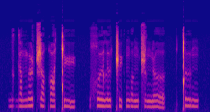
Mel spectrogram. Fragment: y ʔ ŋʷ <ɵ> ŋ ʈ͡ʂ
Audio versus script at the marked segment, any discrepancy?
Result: yes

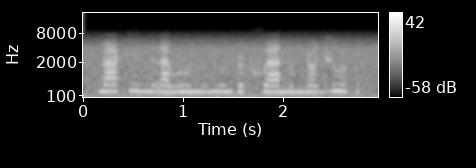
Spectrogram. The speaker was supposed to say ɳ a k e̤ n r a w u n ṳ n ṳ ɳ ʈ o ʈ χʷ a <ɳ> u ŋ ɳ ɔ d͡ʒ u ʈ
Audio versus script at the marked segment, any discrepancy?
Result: yes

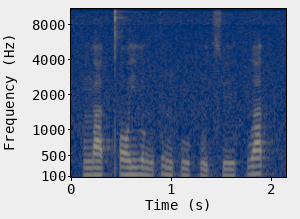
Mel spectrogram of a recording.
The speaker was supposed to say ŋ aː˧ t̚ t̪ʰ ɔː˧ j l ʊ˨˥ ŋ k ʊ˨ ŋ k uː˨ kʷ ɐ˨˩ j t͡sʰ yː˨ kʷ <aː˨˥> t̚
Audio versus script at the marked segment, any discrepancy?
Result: yes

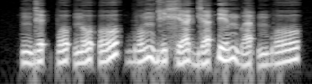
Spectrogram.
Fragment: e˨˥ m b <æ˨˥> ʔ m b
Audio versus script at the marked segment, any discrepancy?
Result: yes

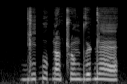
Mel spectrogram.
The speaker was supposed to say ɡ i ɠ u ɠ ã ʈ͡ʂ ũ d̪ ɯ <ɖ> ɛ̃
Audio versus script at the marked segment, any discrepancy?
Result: no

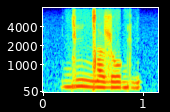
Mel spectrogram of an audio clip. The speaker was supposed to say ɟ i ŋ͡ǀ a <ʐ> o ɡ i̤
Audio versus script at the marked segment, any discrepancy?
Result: no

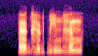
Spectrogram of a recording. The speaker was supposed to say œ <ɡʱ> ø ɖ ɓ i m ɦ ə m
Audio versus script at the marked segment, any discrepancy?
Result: no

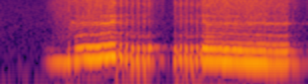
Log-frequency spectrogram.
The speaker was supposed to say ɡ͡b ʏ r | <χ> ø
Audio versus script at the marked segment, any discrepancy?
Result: yes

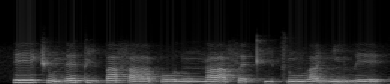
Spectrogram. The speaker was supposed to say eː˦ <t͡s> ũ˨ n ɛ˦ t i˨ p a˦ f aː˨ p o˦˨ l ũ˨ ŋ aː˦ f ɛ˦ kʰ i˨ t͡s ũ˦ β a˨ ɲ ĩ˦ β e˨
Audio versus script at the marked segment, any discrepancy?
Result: yes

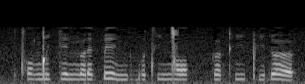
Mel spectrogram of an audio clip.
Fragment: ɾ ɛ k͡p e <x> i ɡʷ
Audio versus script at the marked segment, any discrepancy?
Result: yes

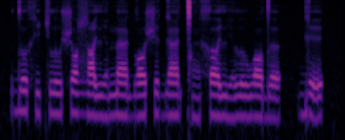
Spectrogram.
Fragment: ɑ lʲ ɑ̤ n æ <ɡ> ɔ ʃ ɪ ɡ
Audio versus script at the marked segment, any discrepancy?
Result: no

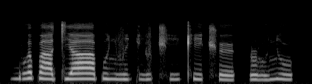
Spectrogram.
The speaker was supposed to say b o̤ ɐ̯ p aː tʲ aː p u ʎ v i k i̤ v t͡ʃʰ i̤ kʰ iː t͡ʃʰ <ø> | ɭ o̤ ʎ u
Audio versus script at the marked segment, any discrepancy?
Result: no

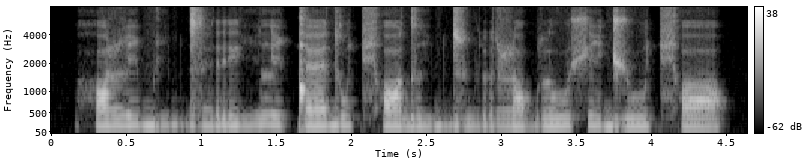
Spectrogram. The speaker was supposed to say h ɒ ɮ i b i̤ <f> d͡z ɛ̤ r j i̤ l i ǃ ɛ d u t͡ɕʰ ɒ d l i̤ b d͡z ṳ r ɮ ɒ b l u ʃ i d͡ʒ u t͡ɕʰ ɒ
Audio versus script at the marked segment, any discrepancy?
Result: yes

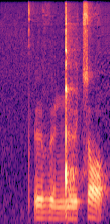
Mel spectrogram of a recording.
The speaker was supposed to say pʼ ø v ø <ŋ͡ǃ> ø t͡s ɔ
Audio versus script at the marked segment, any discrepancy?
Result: no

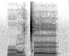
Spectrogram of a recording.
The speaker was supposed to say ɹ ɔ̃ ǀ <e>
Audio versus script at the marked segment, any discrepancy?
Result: yes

